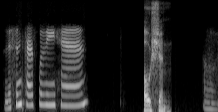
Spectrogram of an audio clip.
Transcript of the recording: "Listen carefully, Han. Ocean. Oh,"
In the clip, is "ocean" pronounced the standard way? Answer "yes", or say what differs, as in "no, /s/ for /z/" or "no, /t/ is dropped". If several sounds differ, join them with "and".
yes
